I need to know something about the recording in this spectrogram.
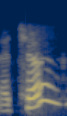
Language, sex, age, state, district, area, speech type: Dogri, male, 18-30, Jammu and Kashmir, Udhampur, urban, conversation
